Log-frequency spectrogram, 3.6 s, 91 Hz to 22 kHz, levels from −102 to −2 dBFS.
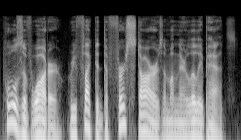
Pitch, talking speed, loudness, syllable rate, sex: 100 Hz, 165 wpm, -19 LUFS, 4.9 syllables/s, male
